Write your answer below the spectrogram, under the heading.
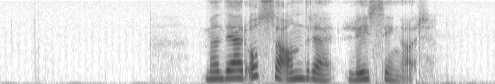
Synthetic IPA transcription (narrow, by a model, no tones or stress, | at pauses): mɛnd̪eːæːɾʔɔsɔʔɑnd̪ɾəlœʏsɪŋɑ̰ɾ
